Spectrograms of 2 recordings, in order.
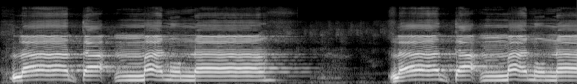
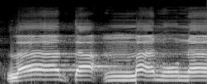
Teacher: Nun yang pertama yang dhammah itu, dhammahnya itu suaranya dibaca sepertiga saja. Itu namanya ar-raum.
